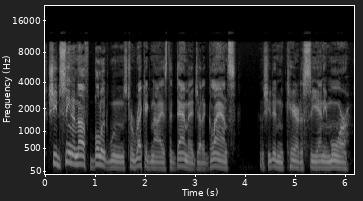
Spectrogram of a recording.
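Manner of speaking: ordinary delivery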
